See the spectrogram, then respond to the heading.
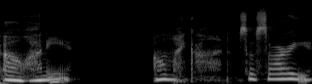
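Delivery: overdone dramatic pity, slow and really milked. Retelling a psychic's reading: imitating an overly dramatic psychic. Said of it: "she was really milking it".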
